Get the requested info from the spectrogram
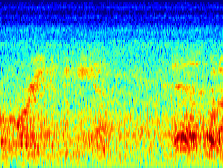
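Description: A voice speaking briefly near the start, then a steady low hum without speech for the rest.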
